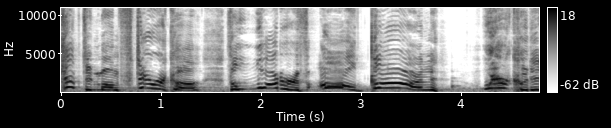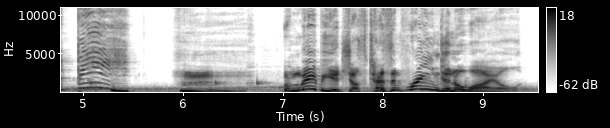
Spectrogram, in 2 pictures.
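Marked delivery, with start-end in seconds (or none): 0.0-5.5 shocked gasp, much higher pitch. At the beach, a character calls out to the captain; gasping in shock.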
